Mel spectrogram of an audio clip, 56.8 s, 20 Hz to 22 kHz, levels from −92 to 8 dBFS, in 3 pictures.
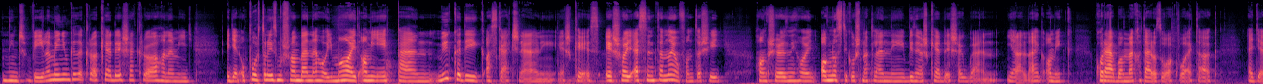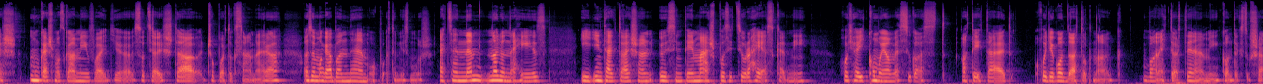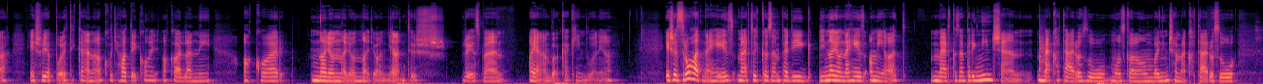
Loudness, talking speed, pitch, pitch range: -21 LUFS, 115 wpm, 195 Hz, 185-210 Hz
